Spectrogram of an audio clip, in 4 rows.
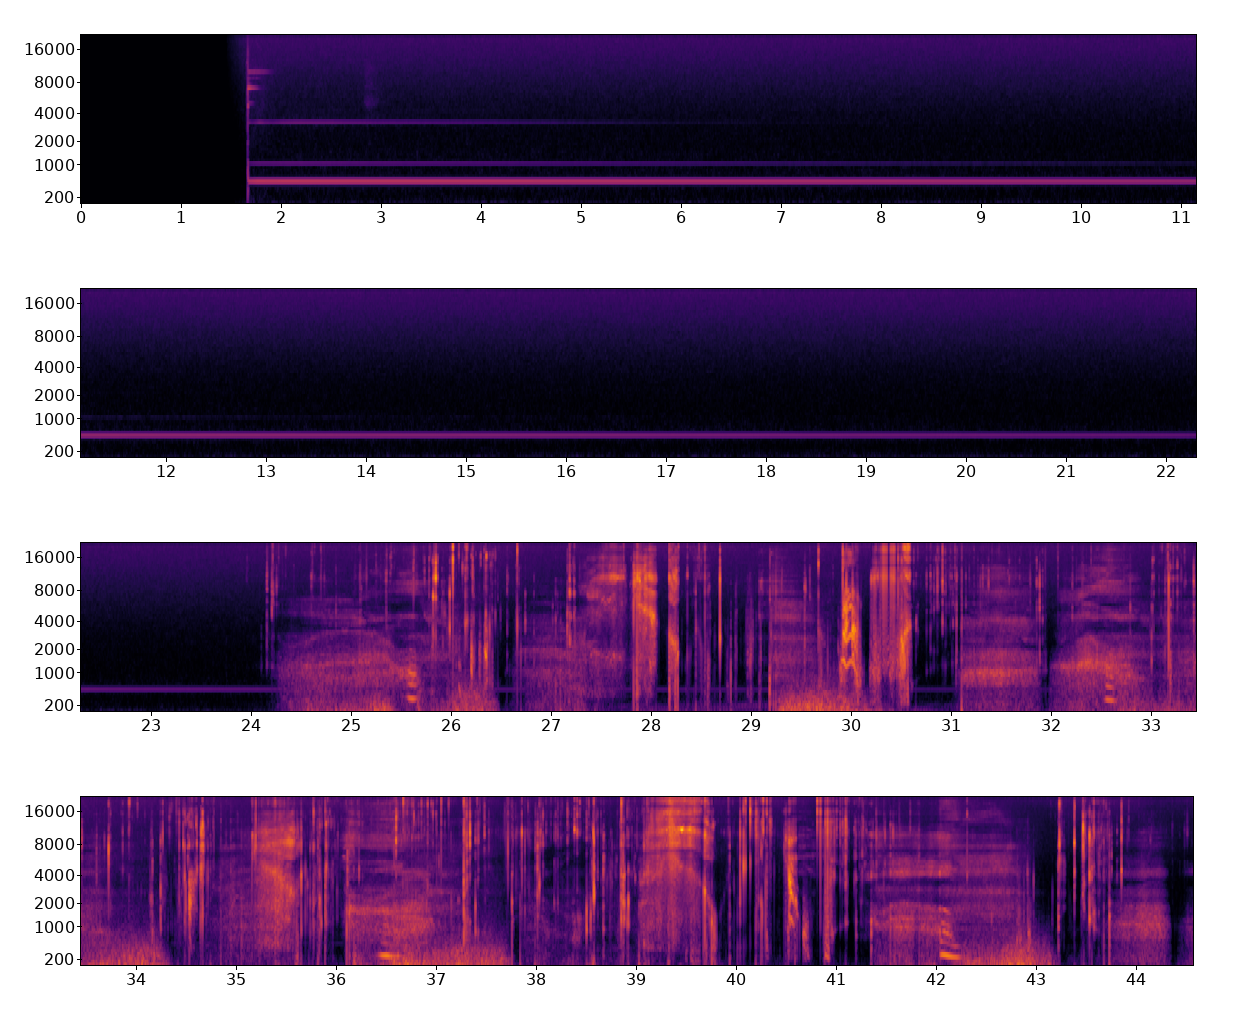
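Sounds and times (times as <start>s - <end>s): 
ear licking: 24.2s - 44.5s.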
